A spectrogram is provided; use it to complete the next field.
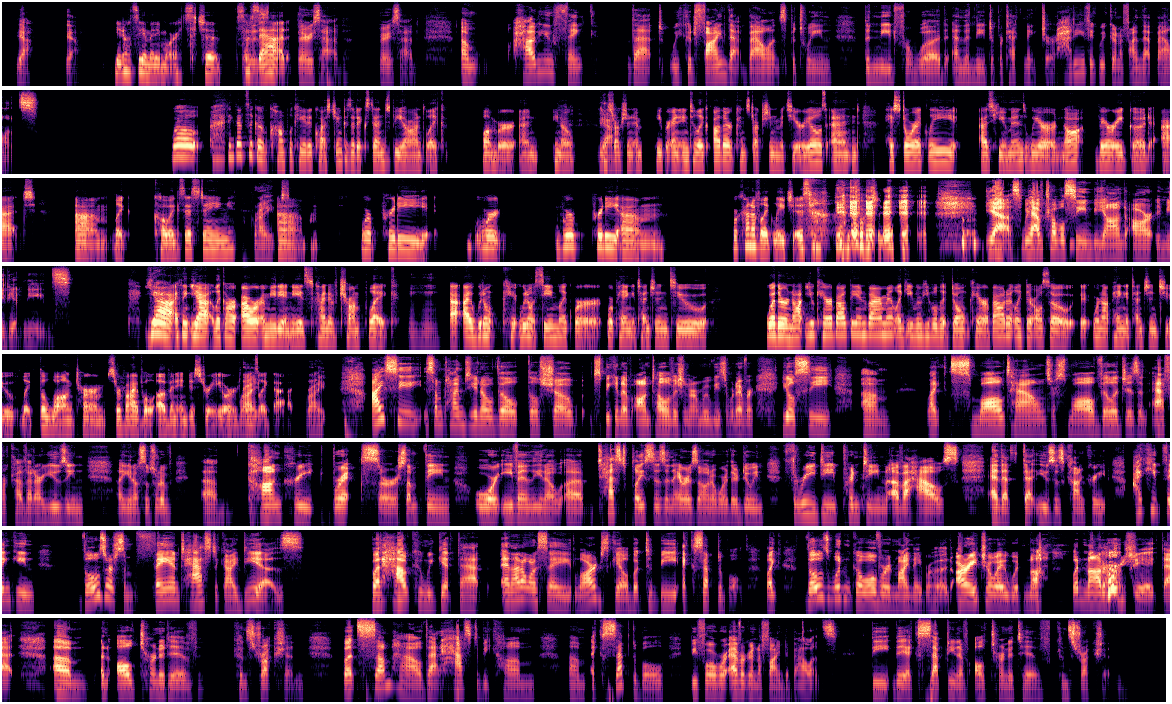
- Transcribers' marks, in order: tapping; other background noise; laugh; chuckle; laughing while speaking: "unfortunately"; chuckle; stressed: "fantastic"; chuckle; laughing while speaking: "not"
- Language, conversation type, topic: English, unstructured, What emotions do you feel when you see a forest being cut down?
